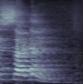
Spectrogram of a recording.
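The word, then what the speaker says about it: certain: Next है सर्टन, सर्टन, okay सर्टन। तो are silent रहेगा क्योंकि इसके बाद कॉन्सोनेंट है सब।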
